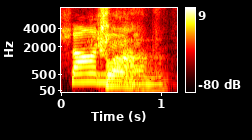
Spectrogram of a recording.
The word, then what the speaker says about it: Llan: called, Kate, and I'll call on your Welsh pronunciation. It's called... It's a Welsh word. It's called Llan. Llan.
